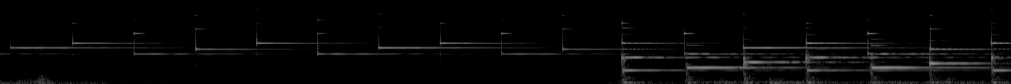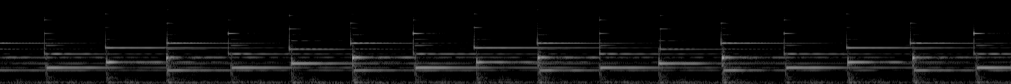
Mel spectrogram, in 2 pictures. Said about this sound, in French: Allez, je vous mets un petit peu une petite musiquette d'attente,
